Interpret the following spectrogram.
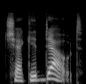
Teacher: The k sound at the end of check slides over to the vowel i in it, making it sound like check it. Then the t sound at the end of it slides over to the vowel o in out. In American and natural casual English, that t even softens into a quick d sound.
